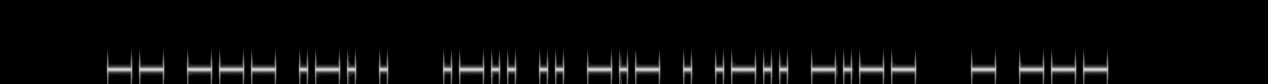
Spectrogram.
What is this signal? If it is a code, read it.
Morse code, heard as a keyed tone, about 15 wpm, 700 Hz. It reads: MORE LIKELY TO
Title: Sets of 3 Words 15wpm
